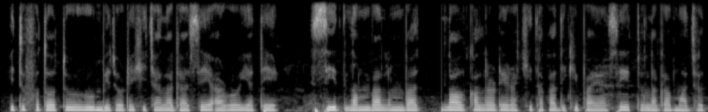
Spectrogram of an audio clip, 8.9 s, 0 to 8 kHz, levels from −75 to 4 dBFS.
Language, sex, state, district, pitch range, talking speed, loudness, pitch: Nagamese, female, Nagaland, Kohima, 170-180 Hz, 175 wpm, -17 LUFS, 175 Hz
